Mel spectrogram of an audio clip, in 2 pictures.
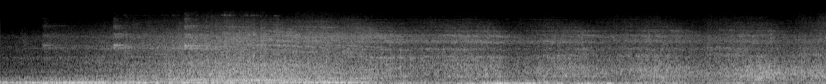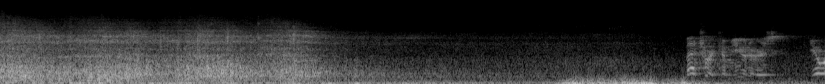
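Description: An Amtrak California Zephyr passenger train passes on a busy BNSF line, a loud, steady rumble with rail clatter and wheel noise for about eleven seconds before fading. An announcement voice follows near the end.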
